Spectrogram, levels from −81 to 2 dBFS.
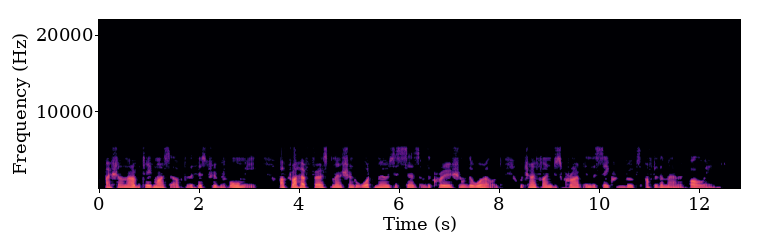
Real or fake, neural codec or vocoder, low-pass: real; none; 5.4 kHz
